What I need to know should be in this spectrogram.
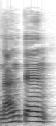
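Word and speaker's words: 難点: 시텐 시텐 요거는 어려울 난자 어려운 점이죠 난점 발음은 난텐 난텐 요것도 중요합니다 초짜인 초점이 초점이라고 어떤 가지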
